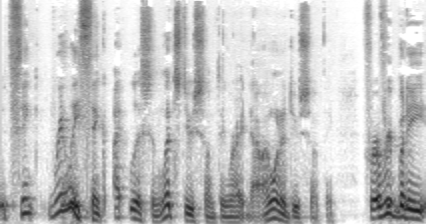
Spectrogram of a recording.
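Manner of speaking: usual speaking voice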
